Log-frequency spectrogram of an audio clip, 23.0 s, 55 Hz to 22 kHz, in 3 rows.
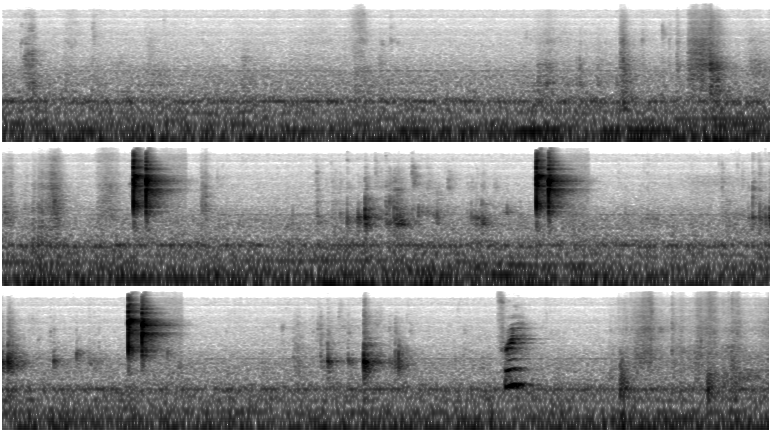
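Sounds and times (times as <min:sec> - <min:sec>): clicker double click: 0:16.6 - 0:17.1
soft rustles: 0:21.4 - 0:23.0.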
